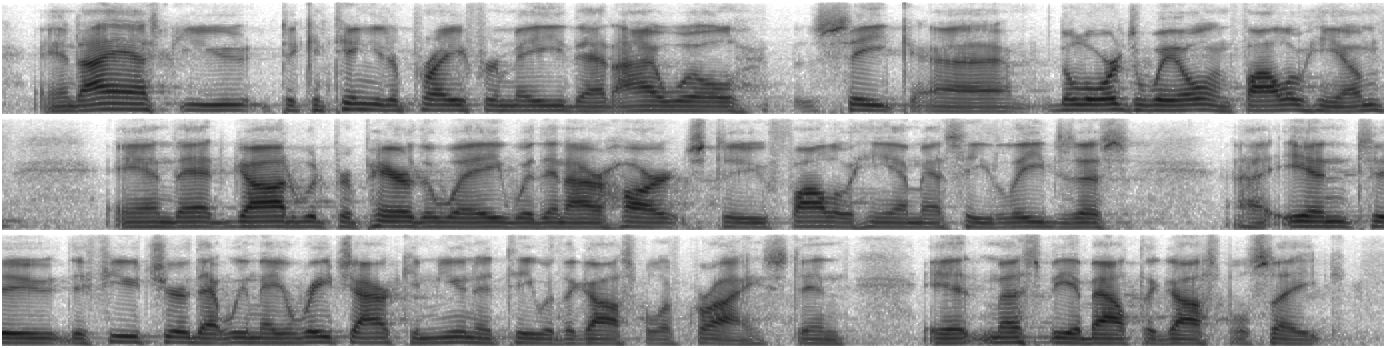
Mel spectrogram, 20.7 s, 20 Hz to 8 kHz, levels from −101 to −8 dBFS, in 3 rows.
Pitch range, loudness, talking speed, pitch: 115-130 Hz, -24 LUFS, 175 wpm, 120 Hz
